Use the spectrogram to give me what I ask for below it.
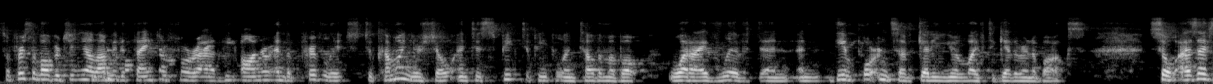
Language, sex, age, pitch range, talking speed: English, female, 40-59, 180-250 Hz, 240 wpm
